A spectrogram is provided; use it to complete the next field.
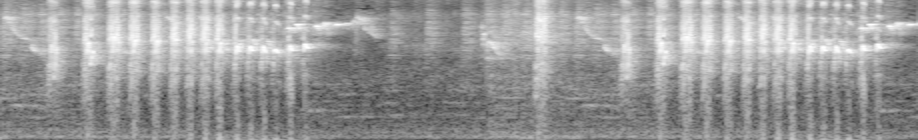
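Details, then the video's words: Grey-cheeked bulbul, used to prompt the bird into singing: two bursts of quick chattering chirps over rapid clicking, separated by a short quieter gap with a thin whistle. "Pancingan agar cucak jenggot gacor"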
